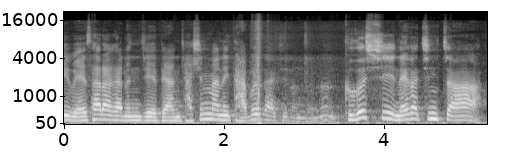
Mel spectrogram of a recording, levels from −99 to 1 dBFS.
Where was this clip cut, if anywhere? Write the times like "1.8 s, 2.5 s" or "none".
3.5 s

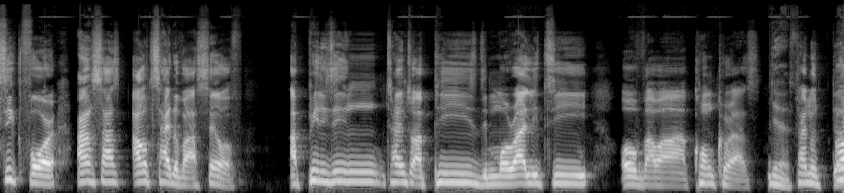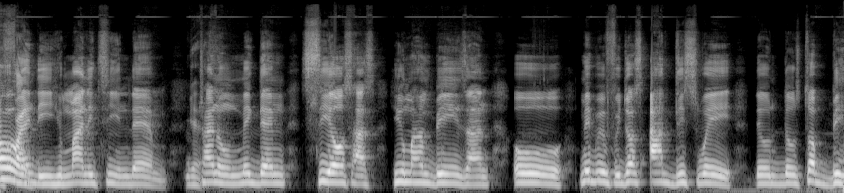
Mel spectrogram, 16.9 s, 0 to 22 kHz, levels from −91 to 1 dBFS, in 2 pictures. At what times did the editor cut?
none

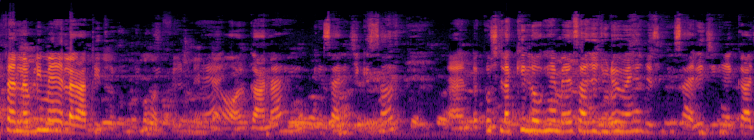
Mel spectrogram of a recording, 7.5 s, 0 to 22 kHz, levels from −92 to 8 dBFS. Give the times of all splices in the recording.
1.9 s

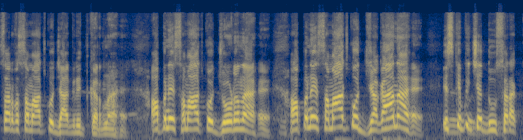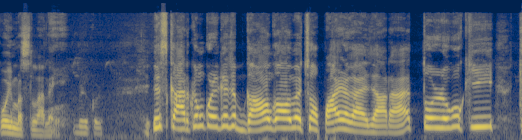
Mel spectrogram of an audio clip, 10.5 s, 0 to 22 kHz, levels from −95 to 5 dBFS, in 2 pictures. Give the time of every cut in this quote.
none

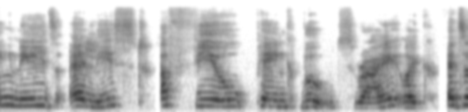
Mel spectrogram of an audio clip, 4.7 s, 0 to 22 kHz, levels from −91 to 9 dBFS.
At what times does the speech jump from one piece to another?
none

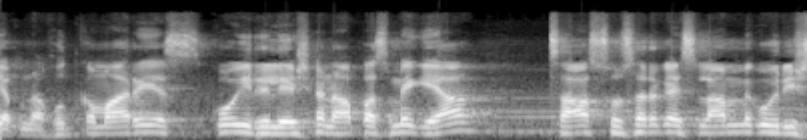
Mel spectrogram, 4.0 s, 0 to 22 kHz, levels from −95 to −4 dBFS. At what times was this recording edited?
2.7 s

